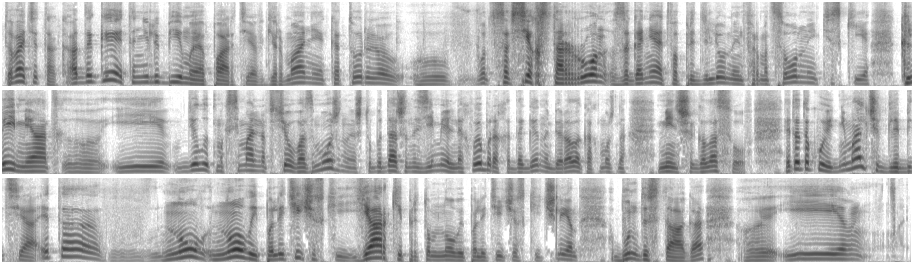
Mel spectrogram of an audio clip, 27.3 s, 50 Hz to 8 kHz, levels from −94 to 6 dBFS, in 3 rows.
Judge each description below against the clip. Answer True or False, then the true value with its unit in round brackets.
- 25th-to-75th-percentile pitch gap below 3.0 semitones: False (5.1 semitones)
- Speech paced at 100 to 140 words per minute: True (110 wpm)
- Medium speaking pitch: True (155 Hz)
